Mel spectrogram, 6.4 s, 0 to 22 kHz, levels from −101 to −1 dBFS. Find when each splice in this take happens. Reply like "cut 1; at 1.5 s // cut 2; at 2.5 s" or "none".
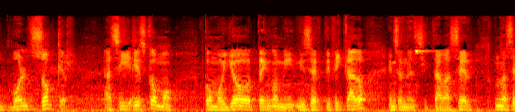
cut 1; at 1.7 s // cut 2; at 4.9 s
